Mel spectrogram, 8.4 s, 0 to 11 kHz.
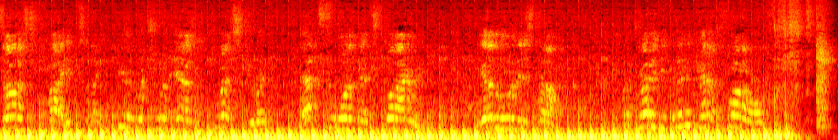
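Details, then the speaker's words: Yamaha XVS1100 motorcycle: a loping, uneven beat near three pulses a second that misfires and falls on its face when the throttle opens; lean running from clogged carburetor metering jets, fixed by cleaning the jets. "opening the throttle up introduces more air and there's not nearly enough fuel to compensate and so it just falls on its face so those are the symptoms that are typical of a restricted metering system in the carbonator"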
